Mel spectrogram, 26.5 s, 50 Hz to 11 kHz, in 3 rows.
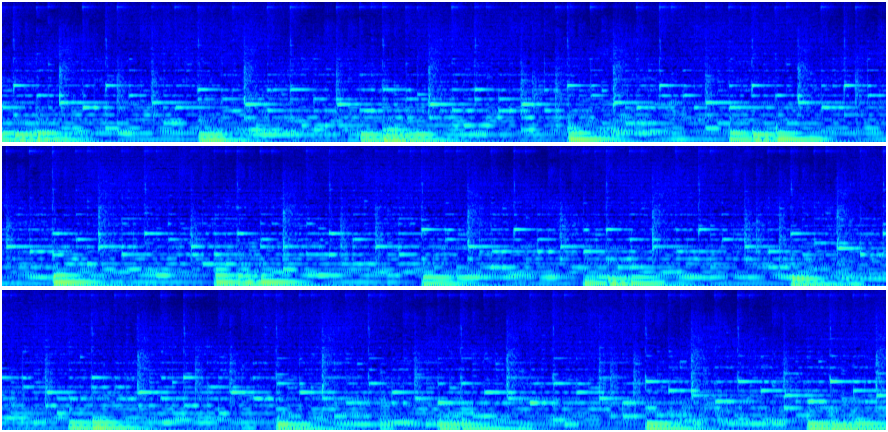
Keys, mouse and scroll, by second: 2.0 click, 3.0 Tab, 4.4 click, 5.2-5.7 scroll down 1, 7.0 click, 8.3 click, 8.6 ctrl+s, 8.9-10.2 middle click, 9.6-12.6 ctrl+middle drag, 12.6 click, 14.8 click, 15.6-16.5 scroll down 1, 18.6 click, 19.6 Tab, 20.3 click, 20.4 middle click, 21.1-22.0 typing, 21.9-22.3 middle drag, 23.3 click, 25.4 3, 25.5 click.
